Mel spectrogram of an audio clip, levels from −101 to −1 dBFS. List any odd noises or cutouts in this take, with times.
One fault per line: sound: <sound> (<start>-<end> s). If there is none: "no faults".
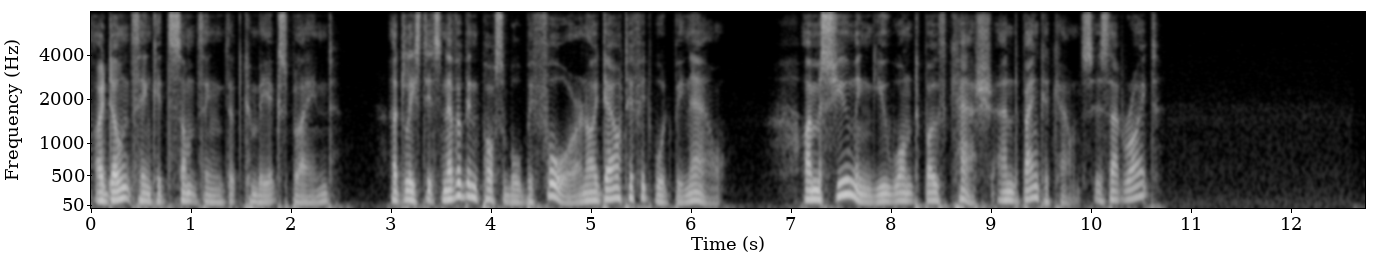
no faults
